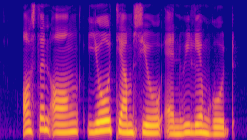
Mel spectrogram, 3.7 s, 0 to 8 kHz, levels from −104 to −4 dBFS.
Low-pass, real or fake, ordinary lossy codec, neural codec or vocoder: 7.2 kHz; real; none; none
